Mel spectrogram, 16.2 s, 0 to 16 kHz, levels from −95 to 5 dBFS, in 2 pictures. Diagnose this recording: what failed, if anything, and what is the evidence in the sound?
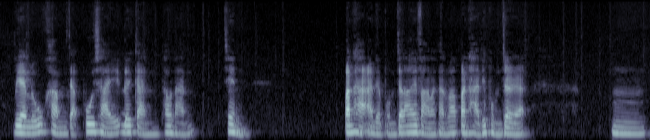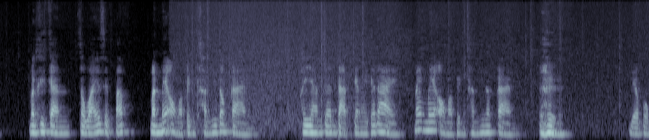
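Call processing failed: the noise suppressor catching up. Room noise jumps by about 14 dB near 10 s. From 10.23 to 13.13 s it passes with less reduction, then sinks by about 8 dB. The suppressor's noise estimate took 2.9 s to follow the rise.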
